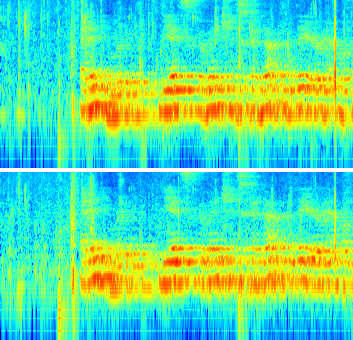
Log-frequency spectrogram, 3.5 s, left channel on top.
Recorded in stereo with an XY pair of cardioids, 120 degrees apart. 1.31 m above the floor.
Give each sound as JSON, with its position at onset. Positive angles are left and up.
{"t": 0.8, "sound": "a woman speaking", "azimuth_deg": 35, "distance_m": 1.7}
